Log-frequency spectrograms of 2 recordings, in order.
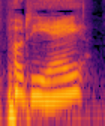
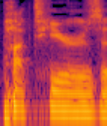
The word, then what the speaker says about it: Poitiers: I still know how to pronounce Poitiers. I win. – Yeah, Poitiers is how I always say it because I'm just not good at, you know, getting the accent.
